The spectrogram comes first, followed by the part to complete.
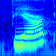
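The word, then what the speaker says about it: Björk: second studio album from bjerg it rhymes with jerk and coincidentally my second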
